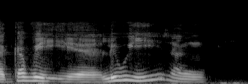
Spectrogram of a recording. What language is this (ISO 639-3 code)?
vie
